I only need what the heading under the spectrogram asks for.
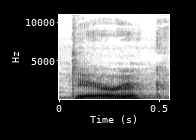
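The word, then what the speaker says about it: D'Eriq: It's Derek, but it's spelled D''ERIQ, right?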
